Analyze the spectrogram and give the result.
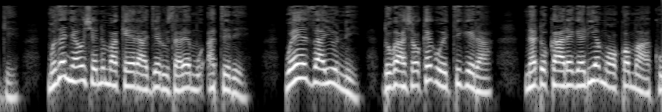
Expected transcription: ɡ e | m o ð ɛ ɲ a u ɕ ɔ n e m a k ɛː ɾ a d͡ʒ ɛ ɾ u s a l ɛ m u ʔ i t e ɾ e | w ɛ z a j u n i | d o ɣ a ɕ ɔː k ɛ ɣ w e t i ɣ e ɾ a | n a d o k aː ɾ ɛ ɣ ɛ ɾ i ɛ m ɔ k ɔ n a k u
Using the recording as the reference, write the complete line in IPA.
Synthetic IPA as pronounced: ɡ e | m o ð ɛ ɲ a o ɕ ɔ n e m a k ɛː ɾ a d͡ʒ ɛ ɾ u s a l ɛ m u ʔ a t e ɾ e | w ɛ z a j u n i | d o ɣ a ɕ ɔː k ɛ ɣ w e t i ɣ e ɾ a | n a d o k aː ɾ ɛ ɣ ɛ ɾ i ɛ m ɔ k ɔ m a k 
